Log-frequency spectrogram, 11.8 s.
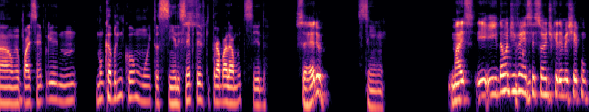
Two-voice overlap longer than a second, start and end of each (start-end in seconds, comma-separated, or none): none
